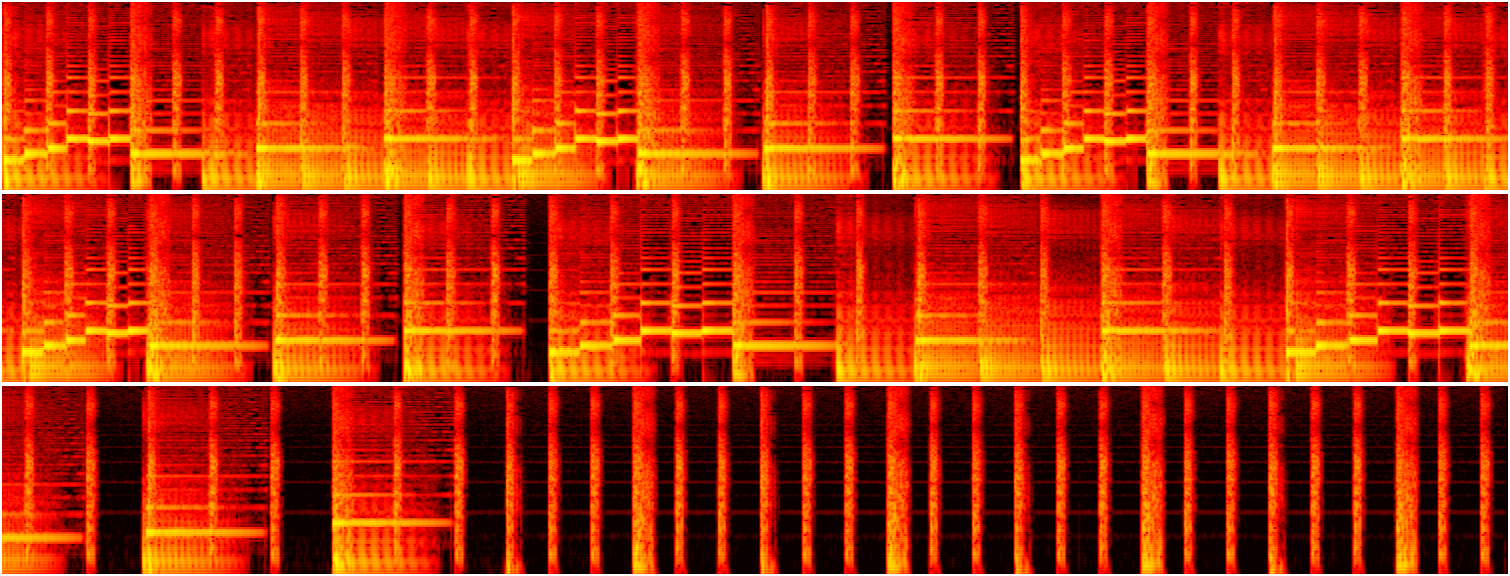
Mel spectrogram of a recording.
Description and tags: The accompaniment section from a cheap kids keyboard - the description doesn't really match the sound.
The accompaniment plays at three tempos followed by percussion only version of the same.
